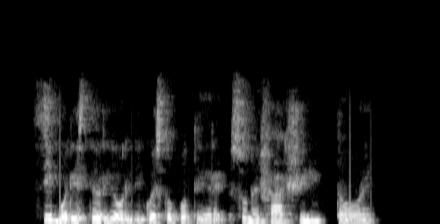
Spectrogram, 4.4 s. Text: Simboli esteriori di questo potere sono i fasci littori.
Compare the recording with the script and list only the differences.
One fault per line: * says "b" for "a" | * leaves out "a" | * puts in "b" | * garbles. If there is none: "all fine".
all fine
